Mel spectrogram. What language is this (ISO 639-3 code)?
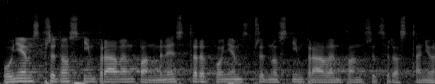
ces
